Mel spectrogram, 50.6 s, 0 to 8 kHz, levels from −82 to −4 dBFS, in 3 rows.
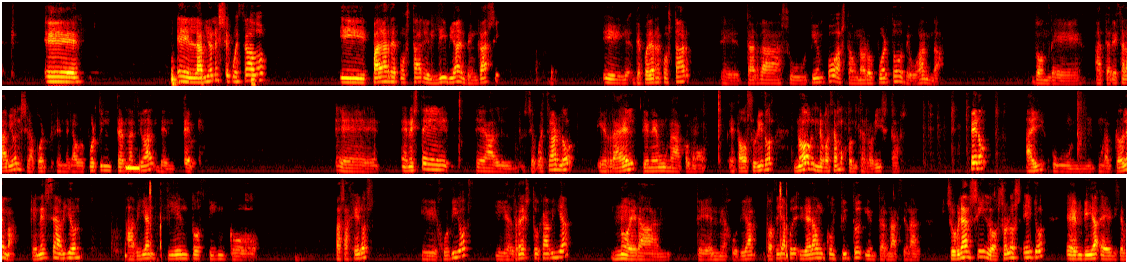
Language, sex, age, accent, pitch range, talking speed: Spanish, male, 20-39, Spanish, 115-155 Hz, 105 wpm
